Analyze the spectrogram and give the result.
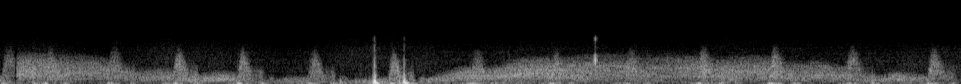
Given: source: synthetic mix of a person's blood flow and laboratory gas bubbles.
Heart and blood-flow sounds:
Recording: Doppler ultrasound of blood flow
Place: subclavian vein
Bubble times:
5.93-6.00 s: bubbles
From the record:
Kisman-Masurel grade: 112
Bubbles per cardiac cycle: 1 to 2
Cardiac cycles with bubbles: 1 to 10%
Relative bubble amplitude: moderate (0.250 to 0.450)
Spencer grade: 1 (occasional bubble signal discernible with the cardiac motion signal, with majority of cardiac periods free of bubbles)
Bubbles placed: anywhere in the cardiac cycle

